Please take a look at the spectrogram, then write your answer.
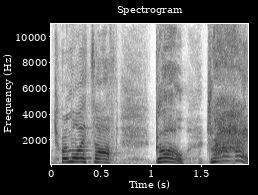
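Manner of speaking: mock very high, drawn-out, freaked-out screaming. Retelling passengers in a cab telling the driver to go: imitating passengers screaming. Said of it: "they're screaming at her".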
